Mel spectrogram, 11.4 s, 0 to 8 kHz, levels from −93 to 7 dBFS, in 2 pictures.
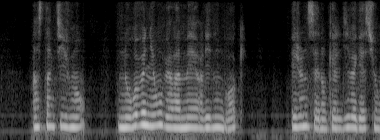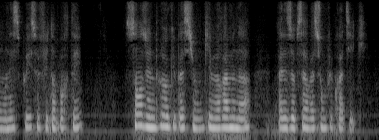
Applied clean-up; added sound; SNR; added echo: none; none; none; none.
